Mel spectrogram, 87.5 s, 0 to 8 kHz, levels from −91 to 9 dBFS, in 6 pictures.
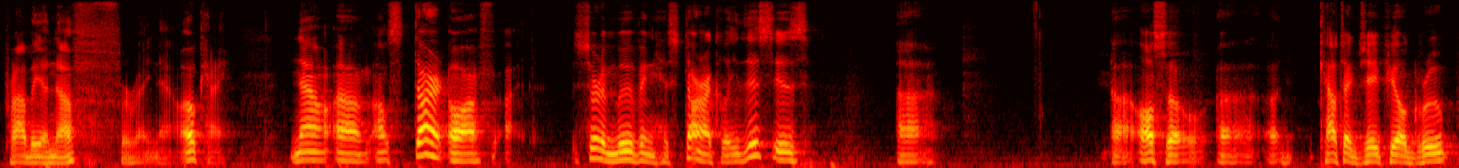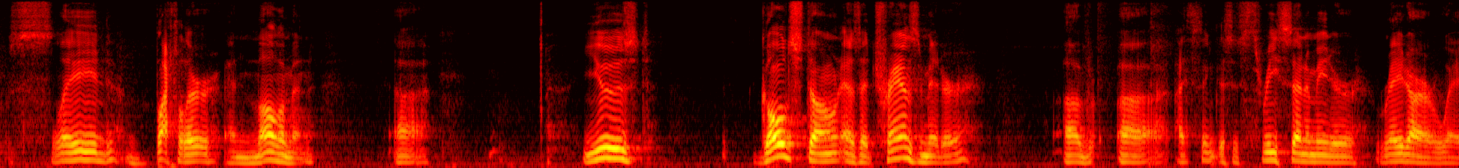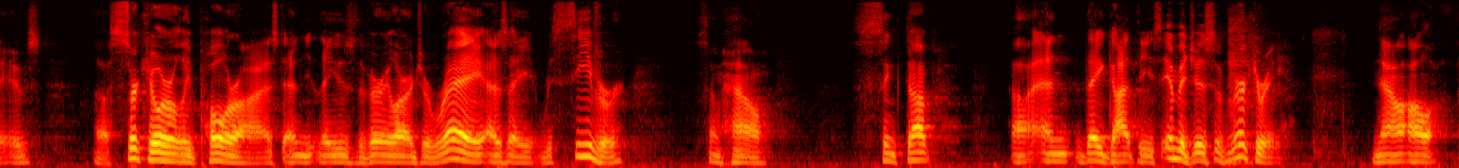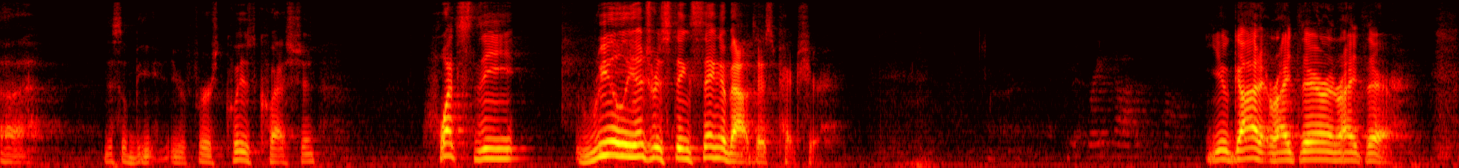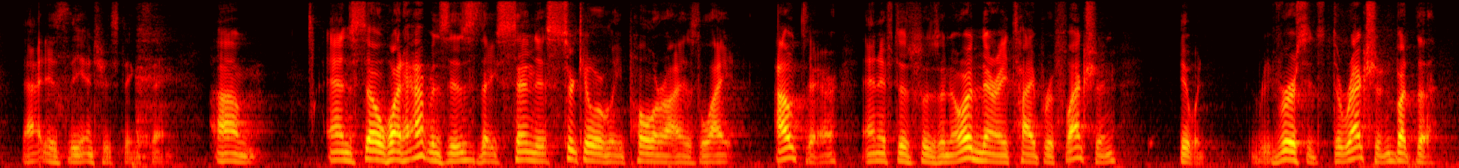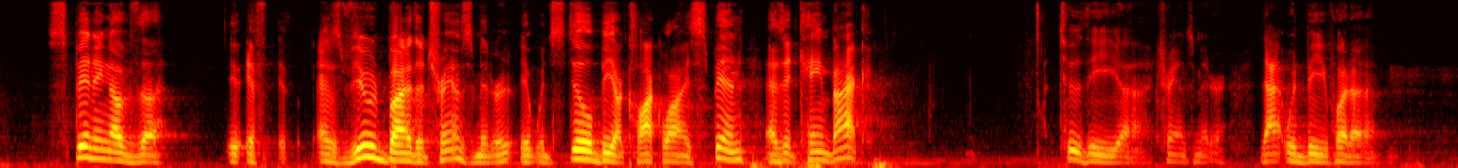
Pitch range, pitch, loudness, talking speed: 110-145 Hz, 125 Hz, -26 LUFS, 110 wpm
